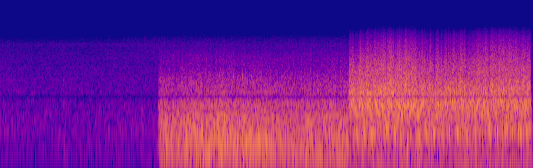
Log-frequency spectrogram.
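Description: A loud rushing roar comes in suddenly a little over two seconds in. It swells louder and brighter about five seconds in, then cuts off abruptly.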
